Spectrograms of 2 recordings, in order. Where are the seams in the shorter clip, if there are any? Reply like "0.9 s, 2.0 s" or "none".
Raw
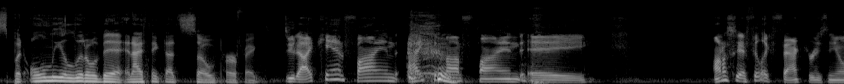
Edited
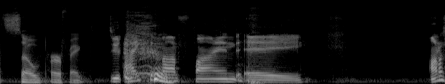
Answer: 1.2 s

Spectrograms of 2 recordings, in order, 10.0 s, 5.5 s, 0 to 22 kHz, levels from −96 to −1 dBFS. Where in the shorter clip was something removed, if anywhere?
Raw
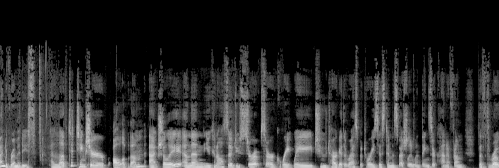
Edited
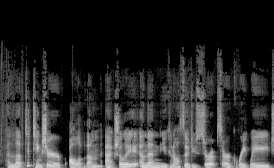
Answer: none

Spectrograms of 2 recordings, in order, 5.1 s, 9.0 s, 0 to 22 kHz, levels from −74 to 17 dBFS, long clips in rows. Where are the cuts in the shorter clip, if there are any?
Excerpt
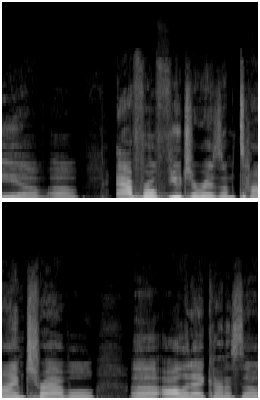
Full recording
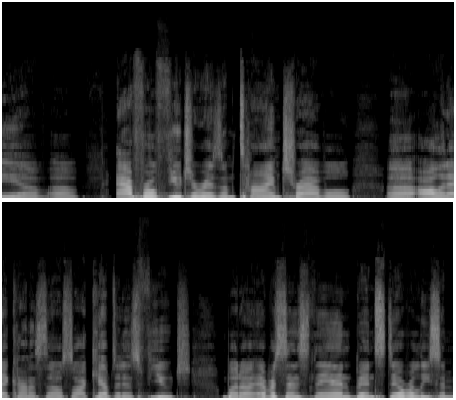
none

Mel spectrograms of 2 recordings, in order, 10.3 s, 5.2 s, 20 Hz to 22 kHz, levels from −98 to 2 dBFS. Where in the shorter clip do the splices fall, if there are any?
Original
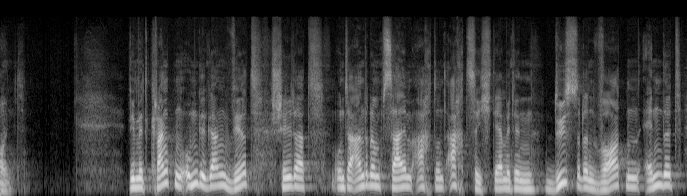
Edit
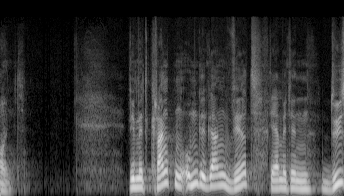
4.0 s

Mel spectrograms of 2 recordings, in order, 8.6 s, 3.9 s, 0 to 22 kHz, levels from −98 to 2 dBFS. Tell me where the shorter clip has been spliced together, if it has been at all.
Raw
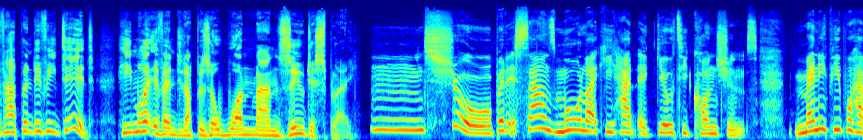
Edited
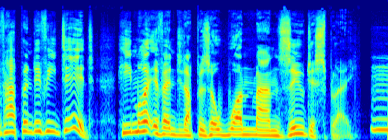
none

